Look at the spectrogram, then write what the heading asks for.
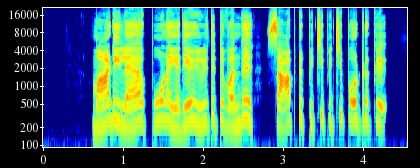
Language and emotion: Tamil, disgusted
